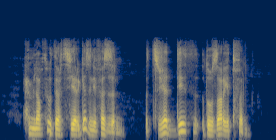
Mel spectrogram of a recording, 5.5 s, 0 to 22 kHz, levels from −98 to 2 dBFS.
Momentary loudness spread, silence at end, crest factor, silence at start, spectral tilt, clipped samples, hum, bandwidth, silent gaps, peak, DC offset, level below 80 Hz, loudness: 13 LU; 0.6 s; 18 dB; 0.5 s; -5.5 dB/octave; under 0.1%; none; 8 kHz; none; -2 dBFS; under 0.1%; -58 dBFS; -18 LUFS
